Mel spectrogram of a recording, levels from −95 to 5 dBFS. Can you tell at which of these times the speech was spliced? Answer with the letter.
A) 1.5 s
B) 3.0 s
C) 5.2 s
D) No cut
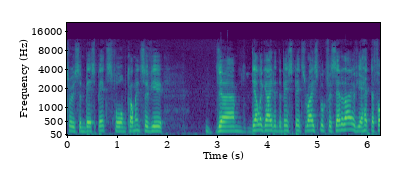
D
